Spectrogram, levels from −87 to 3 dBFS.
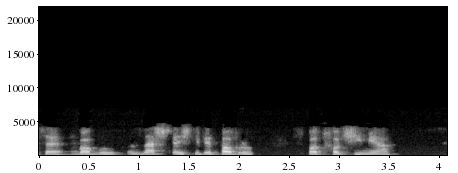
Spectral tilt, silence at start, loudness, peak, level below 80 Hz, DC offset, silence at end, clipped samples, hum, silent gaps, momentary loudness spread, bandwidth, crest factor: -3.5 dB/octave; 0.05 s; -21 LUFS; -2 dBFS; -58 dBFS; under 0.1%; 0.55 s; under 0.1%; none; none; 10 LU; 4.9 kHz; 20 dB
